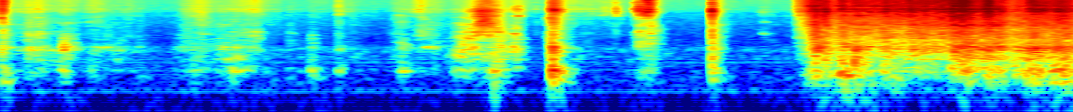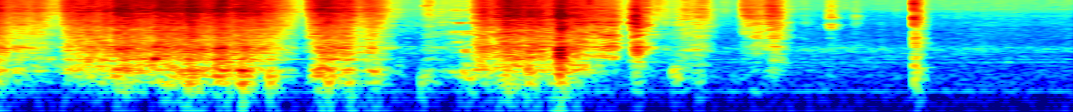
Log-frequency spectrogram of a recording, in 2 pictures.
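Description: Snakeskin-print handbag being handled and turned over: rustling and rubbing of the bag and its straps, with scattered light clicks. The loudest rustling comes in a stretch from about four to seven seconds in, with another shorter burst around eight seconds.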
